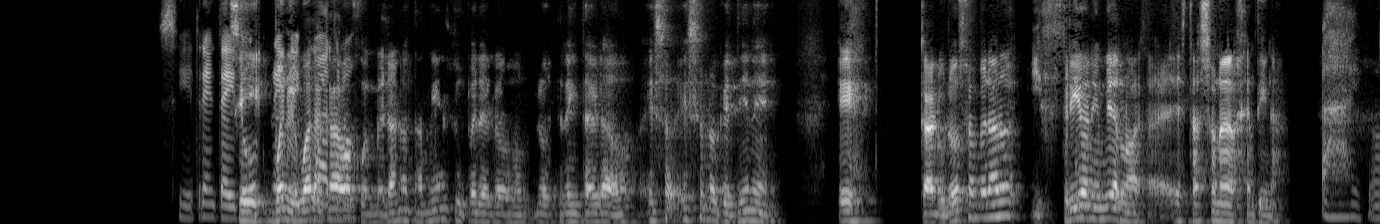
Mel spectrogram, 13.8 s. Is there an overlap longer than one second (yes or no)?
yes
